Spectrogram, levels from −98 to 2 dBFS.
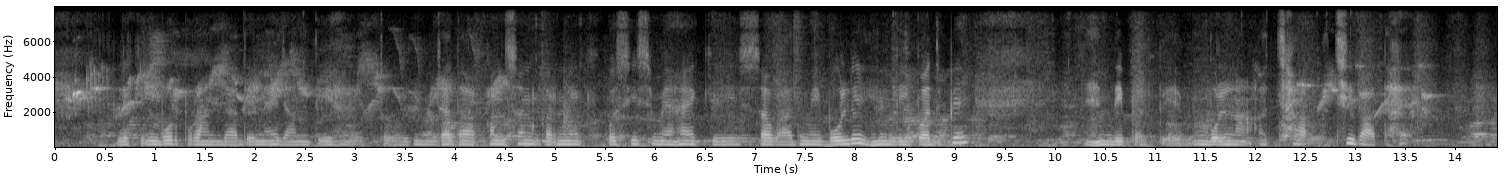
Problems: none marked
